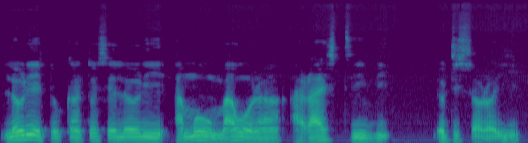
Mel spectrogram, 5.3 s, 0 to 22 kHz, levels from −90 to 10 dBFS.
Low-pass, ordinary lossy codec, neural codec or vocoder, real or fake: 19.8 kHz; none; none; real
